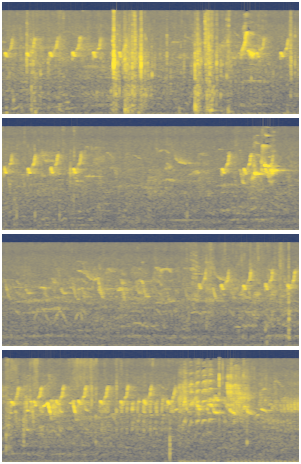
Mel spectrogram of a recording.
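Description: Small birds chirping over and over in short, quick high calls, with two louder sudden noises about two and three seconds in.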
